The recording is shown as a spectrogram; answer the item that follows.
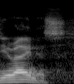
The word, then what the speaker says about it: Uranus: When did it stop being called Uranus? About 5 minutes ago, I said Uranus. I suddenly noticed that it could sound like your anus and uh I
